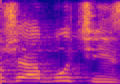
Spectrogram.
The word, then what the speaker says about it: jabuti: Quando eu falo jabuti, se eu gritasse o jabuti, como ficaria? Jabuti! Qual foi o mais forte? Qual que eu estiquei mais? O ti.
